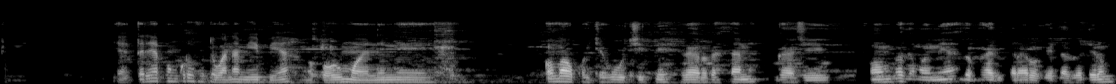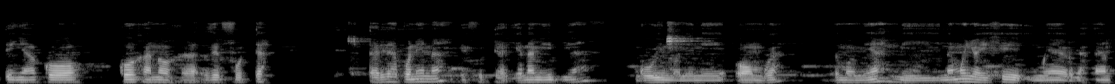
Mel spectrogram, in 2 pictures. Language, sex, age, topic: Oshiwambo, male, 25-35, agriculture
